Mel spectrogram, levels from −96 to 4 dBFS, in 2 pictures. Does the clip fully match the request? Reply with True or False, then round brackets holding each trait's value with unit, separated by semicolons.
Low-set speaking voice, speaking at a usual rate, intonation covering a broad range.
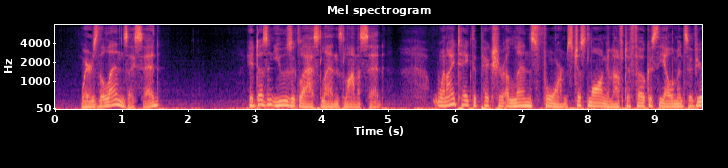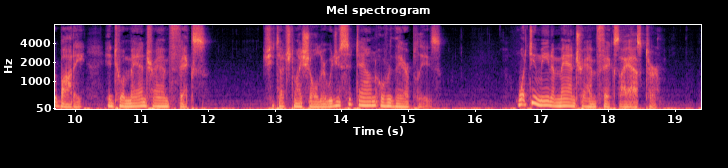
True (110 Hz; 175 wpm; 5.7 semitones)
